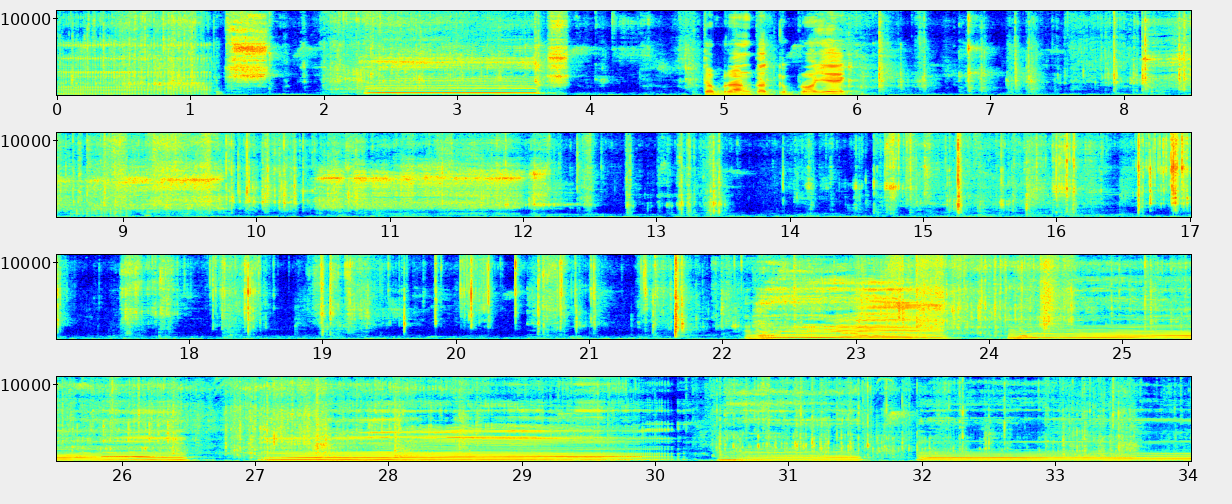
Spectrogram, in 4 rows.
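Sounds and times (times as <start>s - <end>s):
toy truck scraping: 0.6s - 2.5s, 7.4s - 16.3s, 21.6s - 28.2s.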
